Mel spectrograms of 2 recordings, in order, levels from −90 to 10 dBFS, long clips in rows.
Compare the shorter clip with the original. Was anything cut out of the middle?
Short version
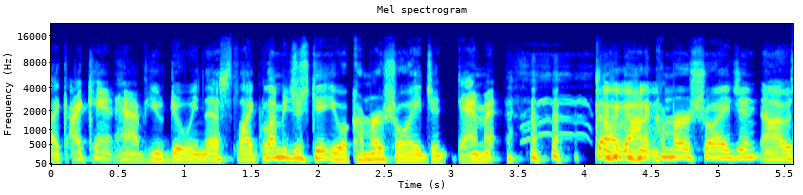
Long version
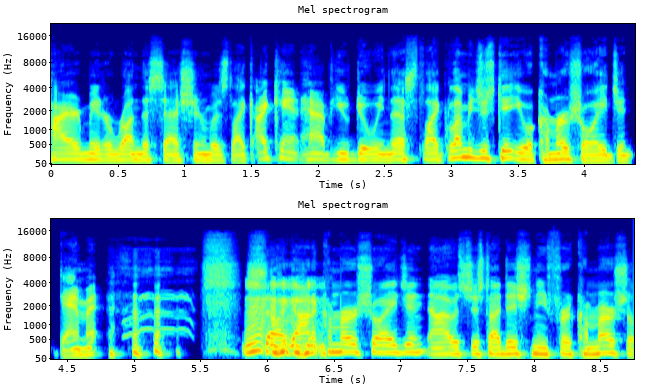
yes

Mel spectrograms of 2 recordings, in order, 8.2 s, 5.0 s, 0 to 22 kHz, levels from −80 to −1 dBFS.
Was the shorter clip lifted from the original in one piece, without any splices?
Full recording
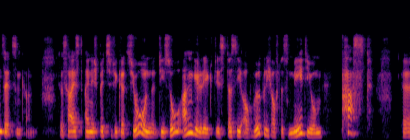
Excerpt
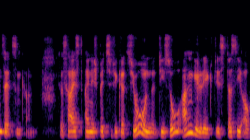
yes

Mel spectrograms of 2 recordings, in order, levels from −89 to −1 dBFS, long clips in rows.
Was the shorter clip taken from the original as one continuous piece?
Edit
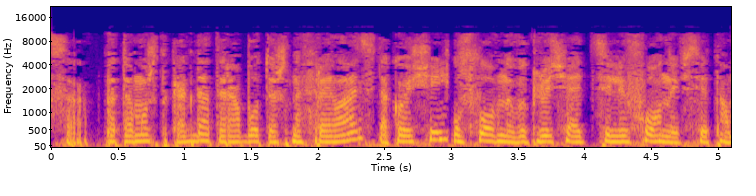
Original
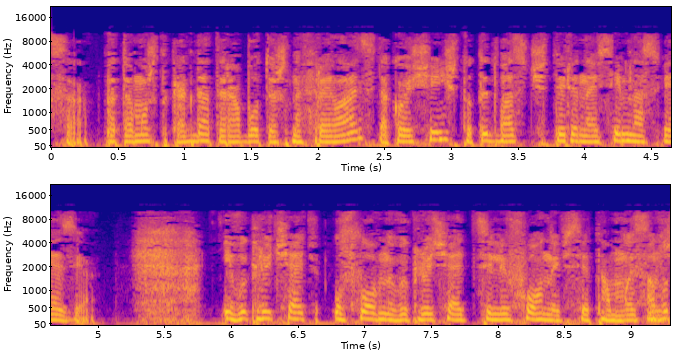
no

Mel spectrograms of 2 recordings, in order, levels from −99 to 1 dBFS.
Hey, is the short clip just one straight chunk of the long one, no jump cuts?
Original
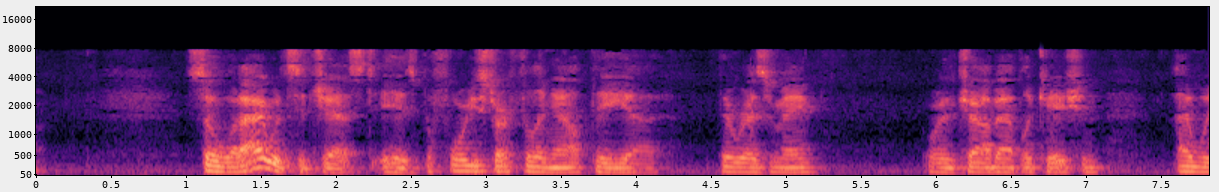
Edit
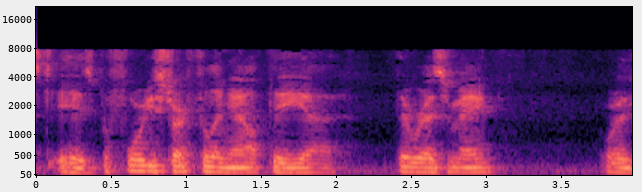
yes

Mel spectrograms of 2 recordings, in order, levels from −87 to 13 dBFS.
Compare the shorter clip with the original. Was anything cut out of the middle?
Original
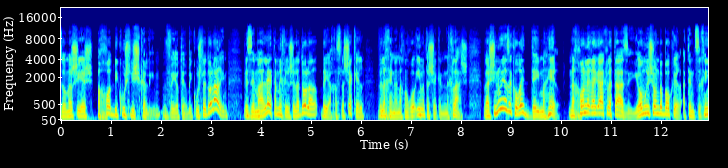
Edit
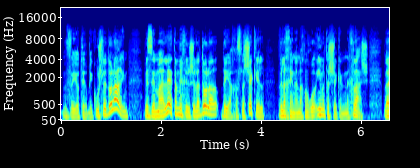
no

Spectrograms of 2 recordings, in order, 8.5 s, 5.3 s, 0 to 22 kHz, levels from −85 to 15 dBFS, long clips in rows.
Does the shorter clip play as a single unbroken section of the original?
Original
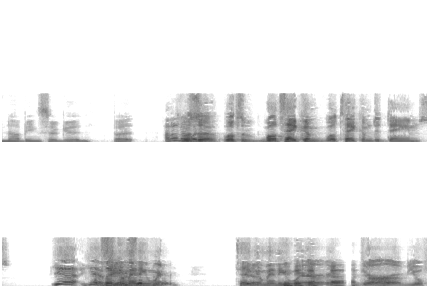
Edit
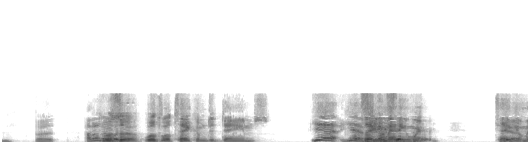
no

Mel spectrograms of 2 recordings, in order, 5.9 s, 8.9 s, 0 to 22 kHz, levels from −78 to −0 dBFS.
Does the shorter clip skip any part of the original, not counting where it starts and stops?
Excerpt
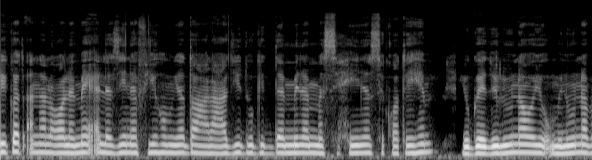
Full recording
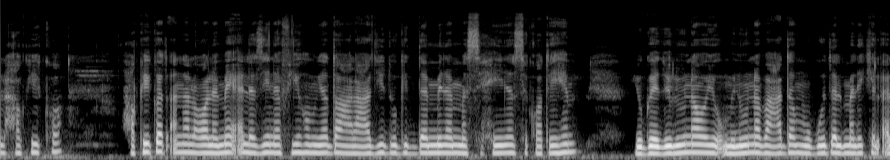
yes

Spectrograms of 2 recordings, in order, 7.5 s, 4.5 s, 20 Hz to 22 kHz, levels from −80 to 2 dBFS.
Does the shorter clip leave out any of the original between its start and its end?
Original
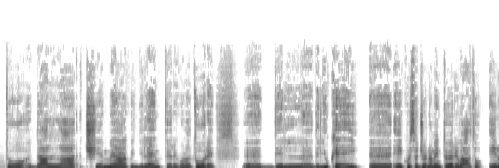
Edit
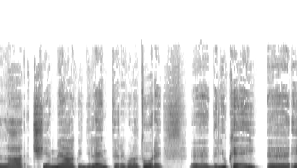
yes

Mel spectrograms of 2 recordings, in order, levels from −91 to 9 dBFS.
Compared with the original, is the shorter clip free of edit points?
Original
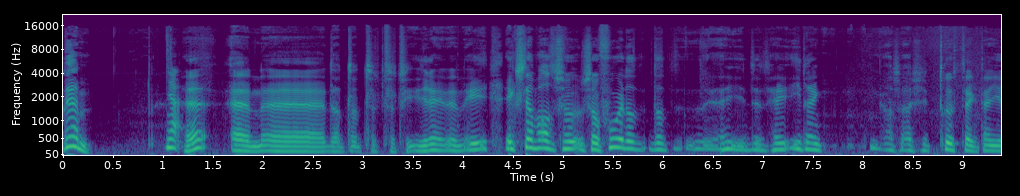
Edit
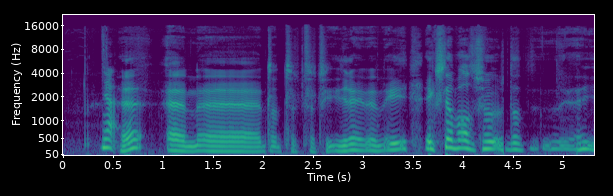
no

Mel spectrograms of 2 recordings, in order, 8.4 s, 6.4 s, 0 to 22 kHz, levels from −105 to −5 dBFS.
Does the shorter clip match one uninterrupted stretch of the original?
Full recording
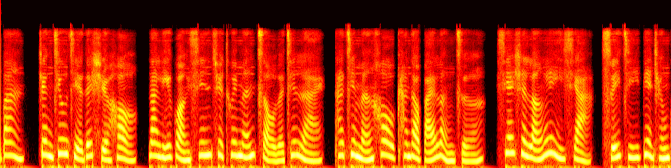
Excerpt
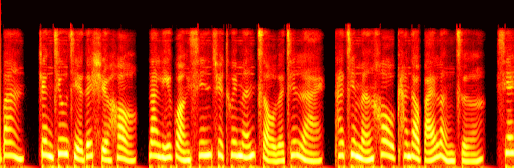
yes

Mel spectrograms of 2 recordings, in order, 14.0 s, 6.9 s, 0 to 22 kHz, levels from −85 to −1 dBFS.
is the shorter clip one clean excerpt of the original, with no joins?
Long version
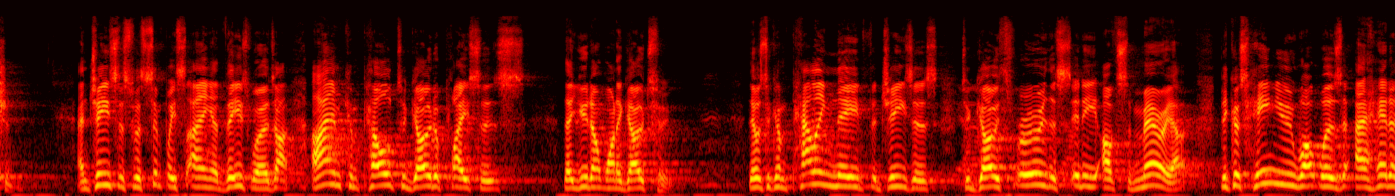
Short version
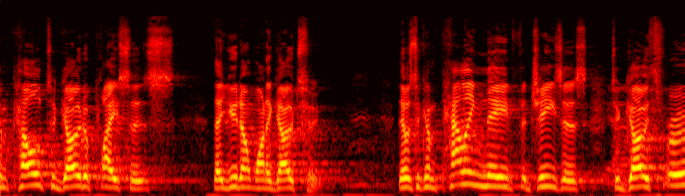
yes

